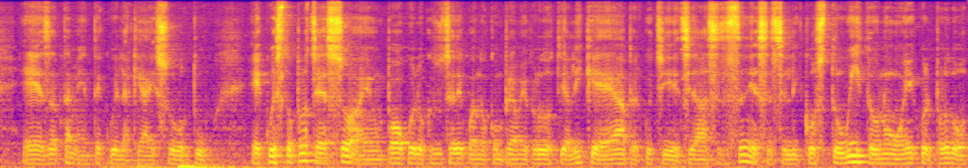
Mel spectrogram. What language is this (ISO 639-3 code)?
ita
